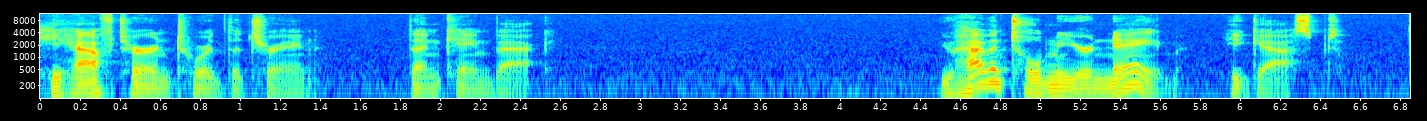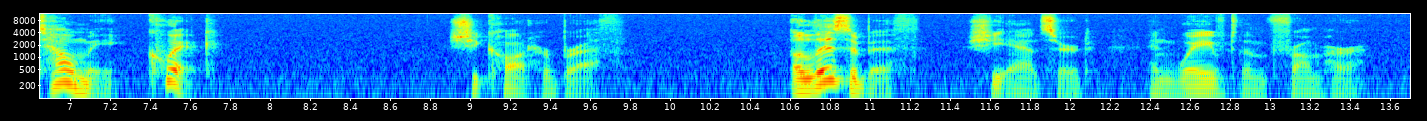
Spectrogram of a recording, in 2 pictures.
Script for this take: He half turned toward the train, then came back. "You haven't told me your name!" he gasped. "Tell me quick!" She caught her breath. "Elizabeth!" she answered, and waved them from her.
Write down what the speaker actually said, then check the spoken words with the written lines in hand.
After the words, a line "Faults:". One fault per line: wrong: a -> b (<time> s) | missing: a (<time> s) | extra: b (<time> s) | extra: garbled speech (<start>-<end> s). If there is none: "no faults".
He half turned toward the train, then came back. "You haven't told me your name!" he gasped. "Tell me quick!" She caught her breath. "Elizabeth!" she answered, and waved them from her.
Faults:
no faults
